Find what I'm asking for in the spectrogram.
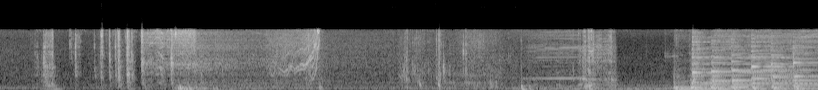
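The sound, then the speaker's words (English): A car engine cranks and catches as the ignition is turned on. Several sharp clicks and rattles come first, then the motor turns over with a rising whine and settles into a running note. “Turn on ignition.”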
